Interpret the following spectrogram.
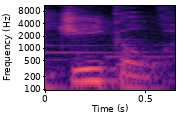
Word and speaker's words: Jekyll: I heard them saying Jekyll. I thought Jekyll might have been a gangster rapper or something. I wasn't sure what was going on. The correct pronunciation is Jekyll. So Jeek as in seek.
